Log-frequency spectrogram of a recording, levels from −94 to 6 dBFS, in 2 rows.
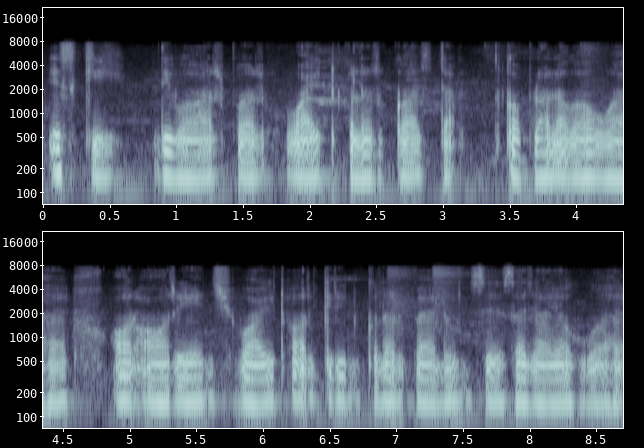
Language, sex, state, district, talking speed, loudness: Hindi, female, Bihar, Kishanganj, 150 wpm, -20 LUFS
